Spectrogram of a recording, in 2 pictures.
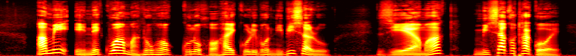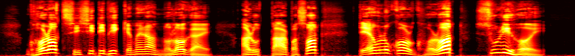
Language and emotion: Assamese, disgusted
